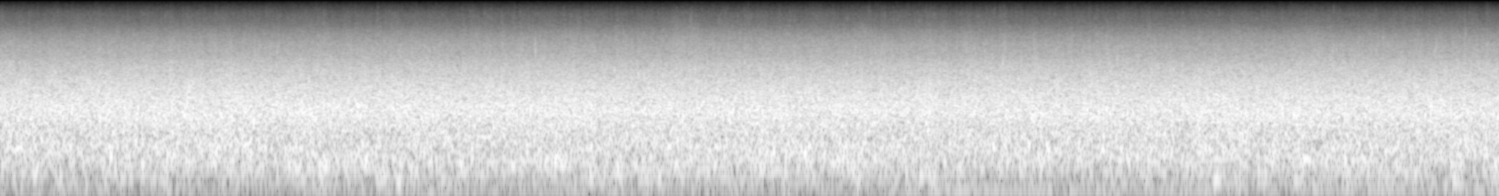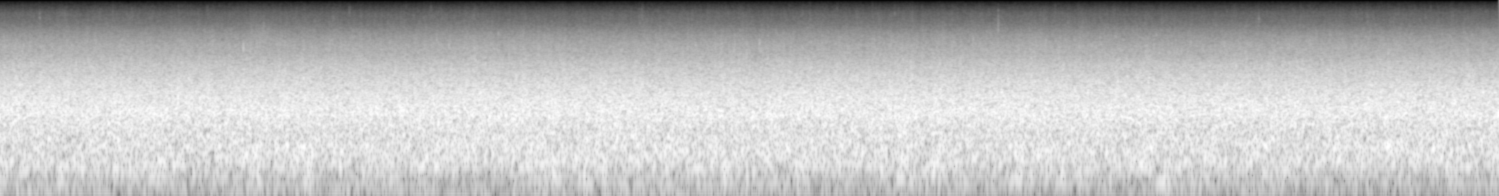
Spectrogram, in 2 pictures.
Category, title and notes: Sound effects > Natural elements and explosions
River Pöhla / Fluss Pöhla
The River Pöhla between Brettmühle and Königswalde in Germany.
rush, flowing, water, river, field-recording, rushing, flow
